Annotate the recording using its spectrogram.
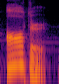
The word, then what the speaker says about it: order: In 跟 order 有一个连，记住 order 这个单词很多人读成 order， No，美式发音叫 order，两次都卷舌。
